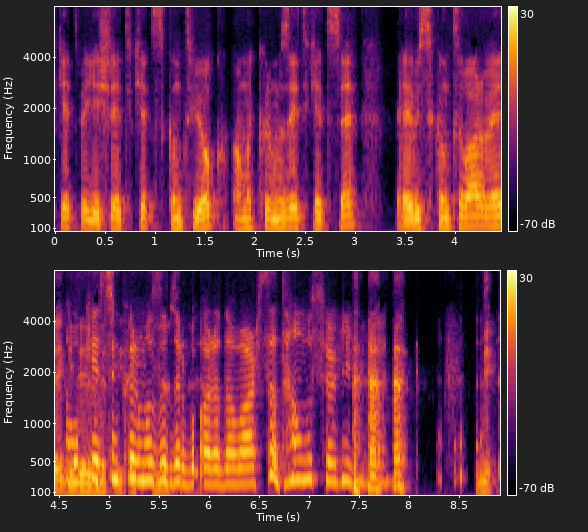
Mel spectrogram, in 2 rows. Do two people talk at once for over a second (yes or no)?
yes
